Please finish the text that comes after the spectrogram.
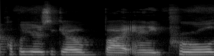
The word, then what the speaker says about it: Proulx: It just came out a couple years ago by Annie Proulx. There's an X at the end of her name that isn't pronounced.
